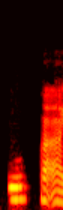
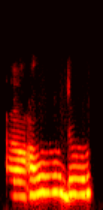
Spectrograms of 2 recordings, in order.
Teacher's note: Hamzah ke Ain ini zaman atau temponya jangan terlalu lama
